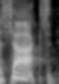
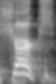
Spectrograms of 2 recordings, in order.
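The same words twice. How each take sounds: First: "sharks" with no R, like "shocks"; dropped R. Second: "sharks" with its R fully sounded, high and loud; R pronounced. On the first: Retold or imitated. Son telling what he learned today, "sharks" without its R. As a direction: say "sharks" the Boston way, as "shahks". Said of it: "They do drop their R's". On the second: Shown as a demonstration. Parent revealing what he really meant, "sharks" with a clear R. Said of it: "he's learning about cars and that".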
